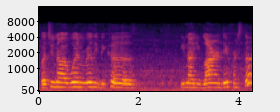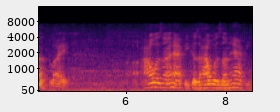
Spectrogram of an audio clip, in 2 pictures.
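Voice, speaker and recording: A woman's voice: lowish voice, fairly even intonation, unhurried, a little hiss or hum. A middle-aged woman, talking candidly in a loose, casual chat as co-host. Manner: candid, loose conversational talk with many fillers. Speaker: podcast co-host. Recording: roomy, distant, slightly dull sound.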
